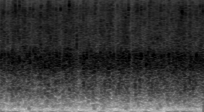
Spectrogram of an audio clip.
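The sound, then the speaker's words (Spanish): Loud, dense applause from an audience during a church sermon, a steady wash of many hands clapping for the full two seconds with no pauses. “Un aplauso a Dios, que Él se lo merece.”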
